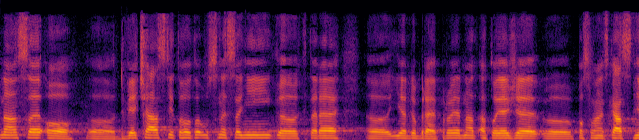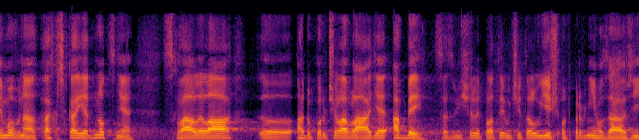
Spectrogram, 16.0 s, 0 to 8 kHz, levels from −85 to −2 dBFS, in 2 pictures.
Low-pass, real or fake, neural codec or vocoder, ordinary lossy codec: 7.2 kHz; fake; autoencoder, 48 kHz, 128 numbers a frame, DAC-VAE, trained on Japanese speech; AAC, 32 kbps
